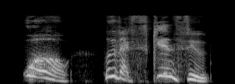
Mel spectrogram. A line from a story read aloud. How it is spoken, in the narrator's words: exclaimed the younger man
